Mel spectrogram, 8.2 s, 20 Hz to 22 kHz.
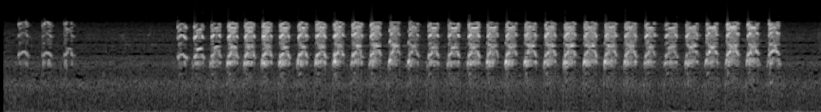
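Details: Osprey family at the nest at Loch Arkaig, 3 July 2022, early morning as a fish is delivered: a few high chirps, a pause, then a long steady series of piping, slightly buzzy calls about two or three per second over soft background noise.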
